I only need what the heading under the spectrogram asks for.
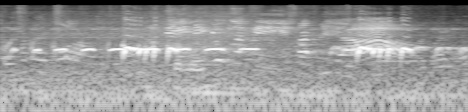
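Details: Local zebra dove singing actively, its voice called classic and unique. Sustained cooing notes and rapid trilled bursts overlap with lively background chatter from many other birds.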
